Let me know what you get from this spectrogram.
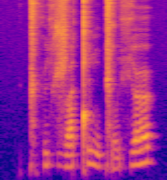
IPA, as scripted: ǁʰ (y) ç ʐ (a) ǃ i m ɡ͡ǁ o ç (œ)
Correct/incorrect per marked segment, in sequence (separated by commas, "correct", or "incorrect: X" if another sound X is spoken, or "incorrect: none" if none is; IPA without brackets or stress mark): correct, correct, correct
